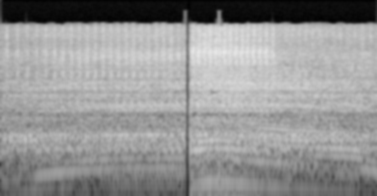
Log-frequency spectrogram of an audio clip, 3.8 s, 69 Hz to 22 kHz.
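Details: 1991 Mercedes-Benz 190E 2.0 at cold idle: quick, even clatter of about four ticks a second, heard only when cold; hydraulic lifters replaced, one found sticking, and the noise then disappeared completely.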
